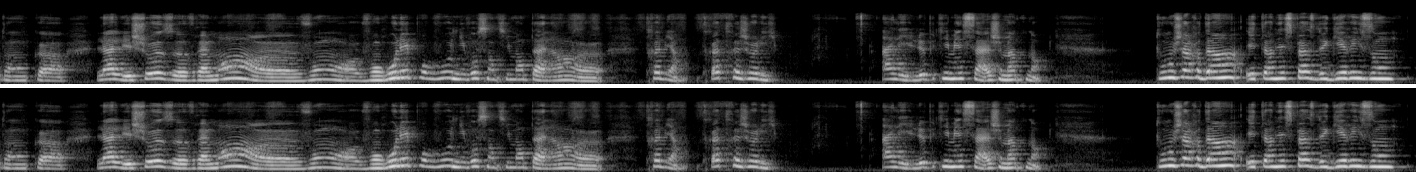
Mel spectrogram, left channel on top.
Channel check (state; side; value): identical; both; correlation 1.00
